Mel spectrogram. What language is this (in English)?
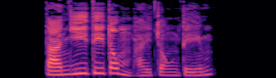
Cantonese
